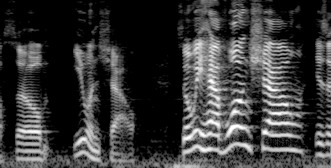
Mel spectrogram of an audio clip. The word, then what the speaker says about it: Yuan Shao: I think that this is really pronounced as Yuan Shao. So Yuan Shao.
